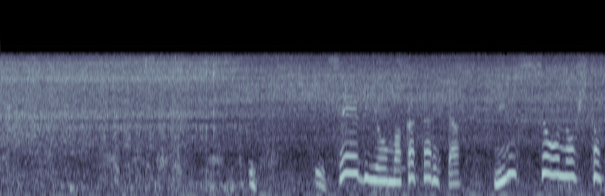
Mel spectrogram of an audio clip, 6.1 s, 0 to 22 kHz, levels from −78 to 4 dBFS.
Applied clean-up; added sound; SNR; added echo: none; Water tap, faucet; 0 dB; none.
